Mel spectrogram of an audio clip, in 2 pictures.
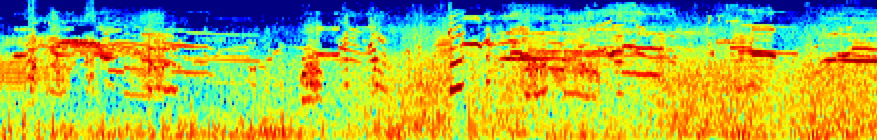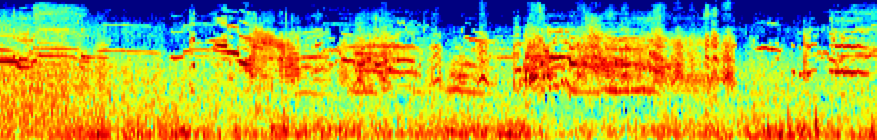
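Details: Dense chorus of gulls with many overlapping squealing and mewing cries, some rising and falling, continuing without pause over background rush.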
